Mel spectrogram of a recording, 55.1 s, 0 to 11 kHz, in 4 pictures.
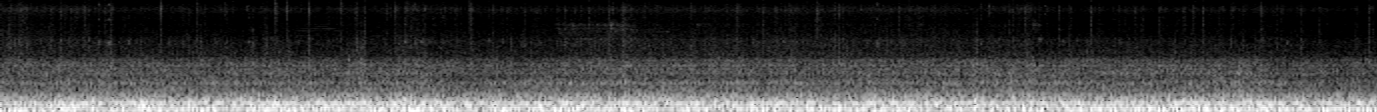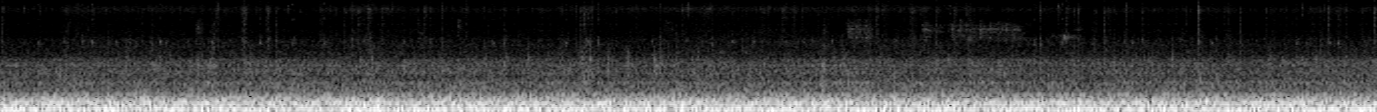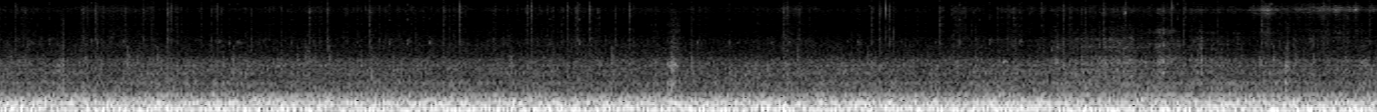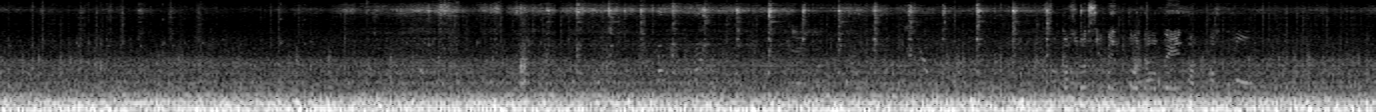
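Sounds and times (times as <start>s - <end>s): engine humming steadily: 0.0s - 55.0s.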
